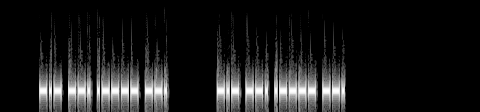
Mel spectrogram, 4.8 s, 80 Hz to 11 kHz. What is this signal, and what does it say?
Morse code, heard as a keyed tone, about 52 wpm, 700 Hz. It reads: KG1G KG1G
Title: USA Call Signs - 4 Characters - Repeated 2x - 50wpm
